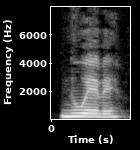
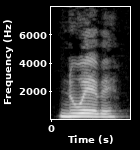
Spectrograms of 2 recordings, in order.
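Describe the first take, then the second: Both takes have the same delivery.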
